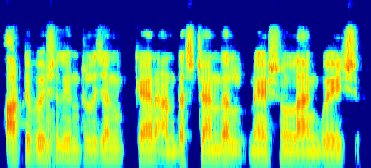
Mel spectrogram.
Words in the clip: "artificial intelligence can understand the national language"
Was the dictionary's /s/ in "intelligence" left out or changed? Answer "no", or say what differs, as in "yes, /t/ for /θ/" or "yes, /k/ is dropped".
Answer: yes, /s/ is dropped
